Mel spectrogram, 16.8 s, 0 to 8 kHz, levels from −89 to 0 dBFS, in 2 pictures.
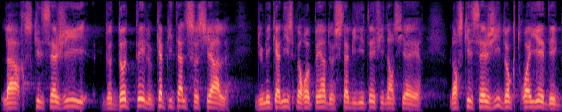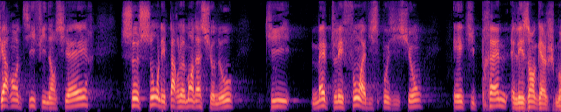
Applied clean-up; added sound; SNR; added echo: none; none; none; none.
